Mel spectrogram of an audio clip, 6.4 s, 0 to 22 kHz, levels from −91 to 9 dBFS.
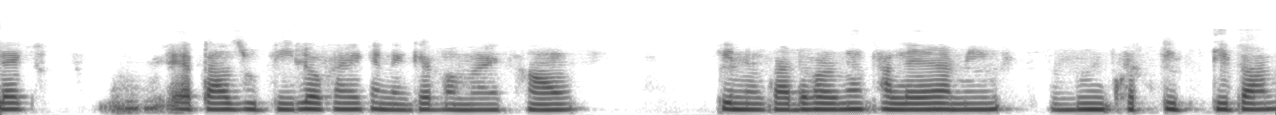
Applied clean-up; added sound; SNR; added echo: neural mask model Resemble Enhance denoiser.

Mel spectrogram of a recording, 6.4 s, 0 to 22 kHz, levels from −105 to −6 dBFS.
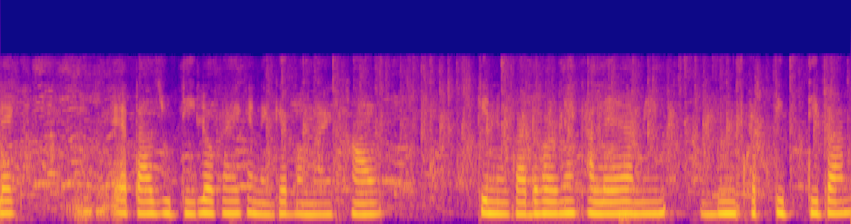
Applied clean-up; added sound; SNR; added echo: none; Applause; 15 dB; none.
